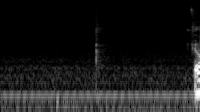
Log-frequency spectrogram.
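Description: A pause with a faint steady low hum, broken by one soft, sharp click about a second in.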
